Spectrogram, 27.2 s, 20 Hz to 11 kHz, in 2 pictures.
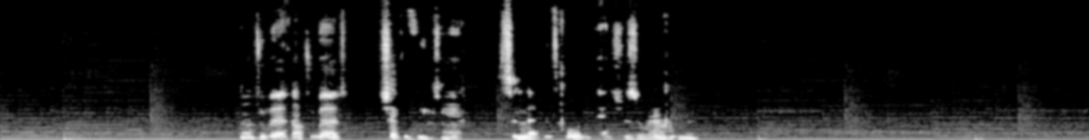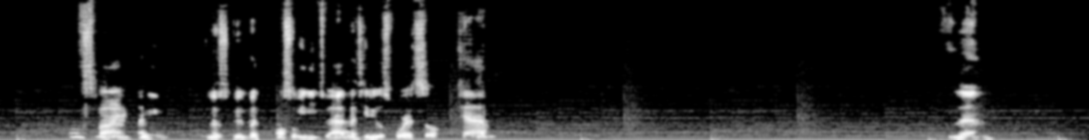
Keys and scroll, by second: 1.4 g, 2.0 Tab, 2.7 2, 9.5 s, 10.7 KP_0, 11.4 s, 12.5 Tab, 16.9 Tab, 19.7 Tab, 22.6 BackSpace, 22.8 BackSpace.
